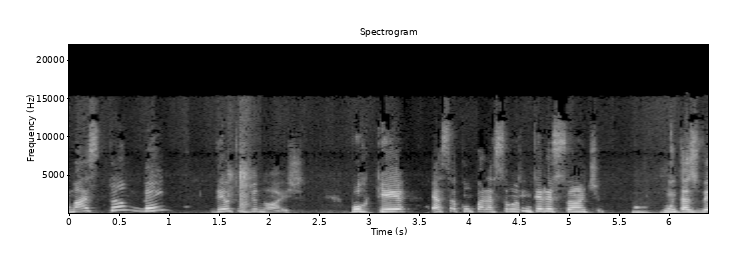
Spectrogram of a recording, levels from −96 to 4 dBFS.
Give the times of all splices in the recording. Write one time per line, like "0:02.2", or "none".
0:04.5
